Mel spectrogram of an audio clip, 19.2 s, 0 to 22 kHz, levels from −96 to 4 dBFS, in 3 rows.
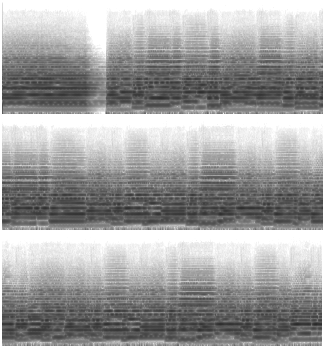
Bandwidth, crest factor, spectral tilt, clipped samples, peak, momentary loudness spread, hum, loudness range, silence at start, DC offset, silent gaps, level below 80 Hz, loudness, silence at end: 9.4 kHz; 14 dB; -4.5 dB/octave; under 0.1%; -2 dBFS; 3 LU; none; 1 LU; 0 s; under 0.1%; none; -58 dBFS; -16 LUFS; 0 s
